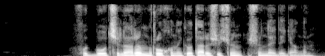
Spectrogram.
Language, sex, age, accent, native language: Uzbek, male, 18-24, Andijon, Uzbek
